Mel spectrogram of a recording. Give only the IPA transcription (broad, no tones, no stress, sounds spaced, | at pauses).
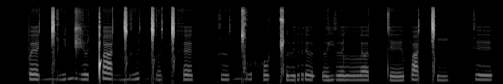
p ɛ ɡ͡ǀ i d͡ʒ ɘ ǃ a ɡ͡ǀ ɨ ɡ͡ǀ ɐ ǀʰ ɛ kː ɨ ɡ͡ǀ u h o ǁ ɨ r ɘ ʔ ɘ j ɘ lː ɐ tː e p a ǀ i kː e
